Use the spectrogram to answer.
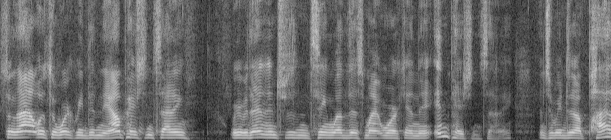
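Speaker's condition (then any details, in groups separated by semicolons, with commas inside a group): Bulbar onset ALS; affects speech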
